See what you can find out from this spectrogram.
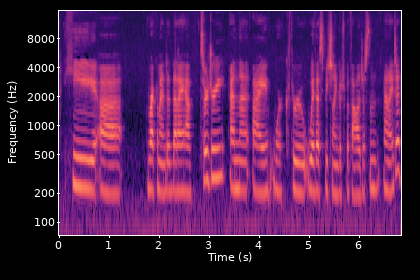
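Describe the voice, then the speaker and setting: In an American accent, a woman speaks at a moderate pace and fairly high pitch in a plain, everyday voice. The recording is very clean, with a silent background. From Michigan. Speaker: musical theatre singer. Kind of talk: interview.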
